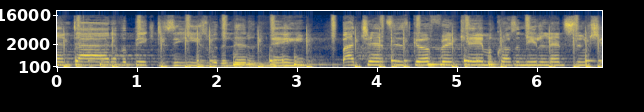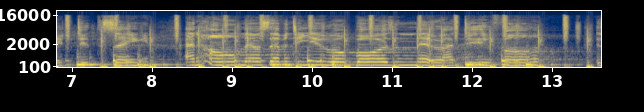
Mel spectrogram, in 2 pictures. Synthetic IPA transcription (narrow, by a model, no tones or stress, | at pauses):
ɨ̃ndaɪɾʌvəbɪɡ̚dɨzizwɨðɨlɪɾl̩ˠnẽɪ̃m | b̥aɪt͡ʃʰæ̃nsɪzɡɜ˞lˠfɹɛ̃nd̚kʰẽɪ̃məkʰɹ̥ɔsəniɾə˞læ̃nd̥sʉ̃nʃidɪd̪̚ðɨsẽɪ̃mmɨt̚hõʊ̃mðəəsɛvɨ̃ntijɪɹoʊbɔɹzɨ̃nðə˞aɪdɪdfʌn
